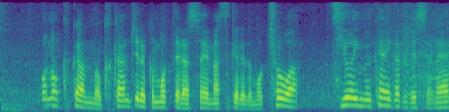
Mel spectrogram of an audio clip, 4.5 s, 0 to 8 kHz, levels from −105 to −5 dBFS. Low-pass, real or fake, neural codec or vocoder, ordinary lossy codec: none; fake; codec, 16 kHz, 1.1 kbps, Voila-Tokenizer; none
